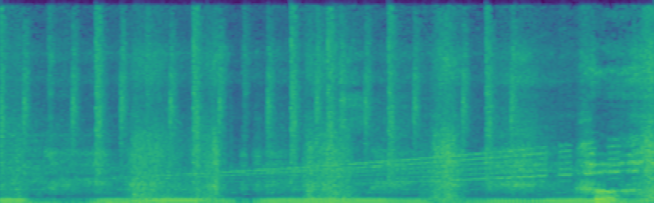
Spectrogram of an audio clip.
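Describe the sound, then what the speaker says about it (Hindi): A motorcycle labours uphill through thick mud and slush on the road toward Chitkul, its engine droning steadily and loudly with shifts in pitch as the rider works the throttle and the tyres slip. "अच्छा टफ टास्क यहाँ से मोटरसाइकिल को निकालना इतने स्लश में से, और वो भी चढ़ाई पे।"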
